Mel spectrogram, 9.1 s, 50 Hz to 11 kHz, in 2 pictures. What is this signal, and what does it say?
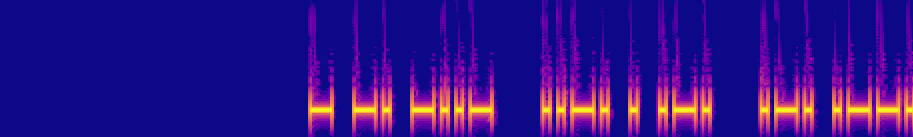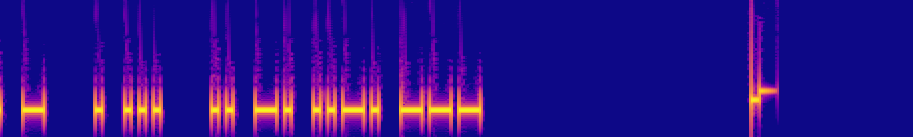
Morse code, heard as a keyed tone, about 33 wpm, 700 Hz. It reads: TNX FER RPT ES INFO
